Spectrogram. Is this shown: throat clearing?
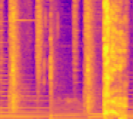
yes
